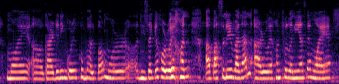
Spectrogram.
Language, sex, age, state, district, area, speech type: Assamese, female, 18-30, Assam, Kamrup Metropolitan, rural, spontaneous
